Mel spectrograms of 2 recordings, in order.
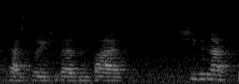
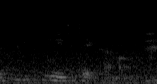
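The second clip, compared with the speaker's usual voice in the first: hushed, near-whispered retold advice; gentle insistence, almost under the breath; calm, patient; 13 dB quieter than usual. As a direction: repeat it very softly and patiently, imitating a calm doctor. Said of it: "very calmly and patiently said".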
